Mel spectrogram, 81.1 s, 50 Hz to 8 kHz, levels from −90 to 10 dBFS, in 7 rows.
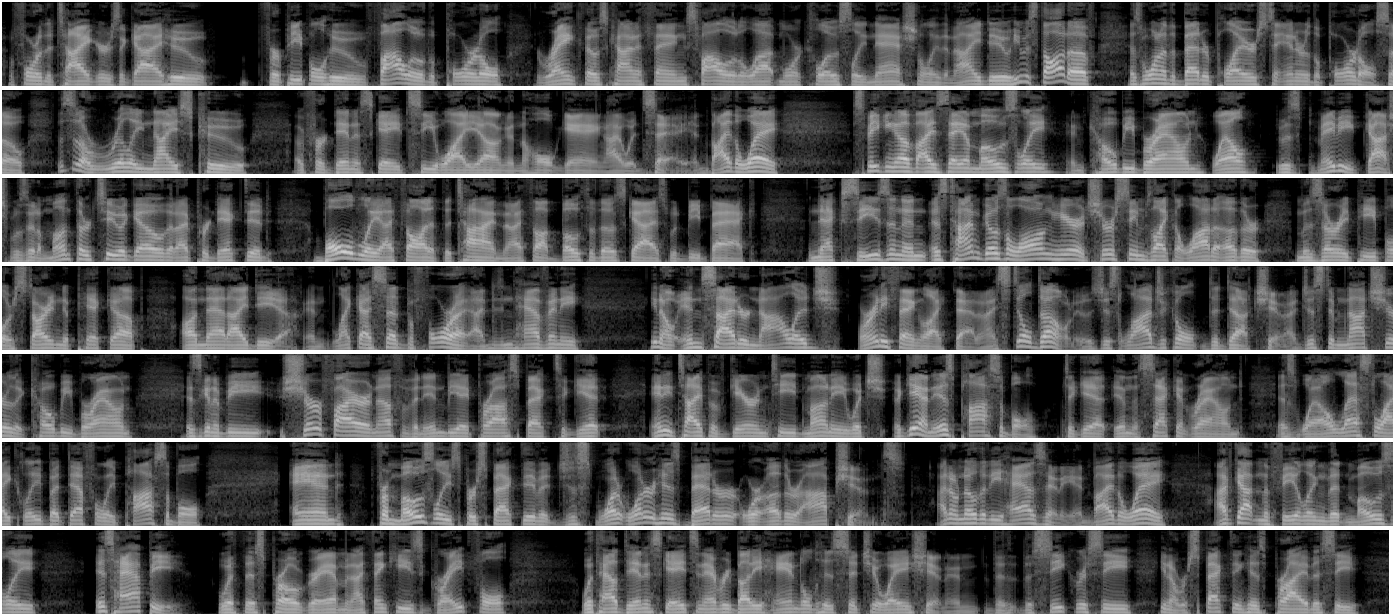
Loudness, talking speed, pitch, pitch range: -22 LUFS, 190 wpm, 120 Hz, 110-135 Hz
